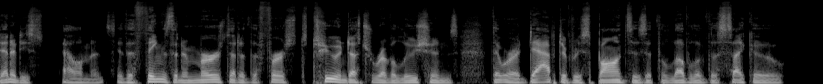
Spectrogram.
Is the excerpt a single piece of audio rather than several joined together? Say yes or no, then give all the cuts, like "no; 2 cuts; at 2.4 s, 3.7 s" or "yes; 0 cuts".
no; 2 cuts; at 1.0 s, 3.0 s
